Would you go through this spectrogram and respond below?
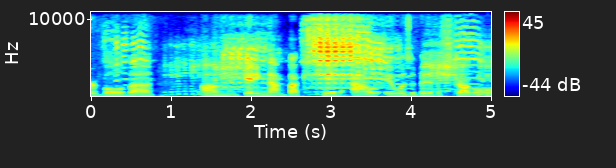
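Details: Nigerian Dwarf dairy doe named Maggie bleating while giving birth to twins, her first kidding, on a Northern California farm; steady, drawn-out nasal bleats nearly a second long, interleaved with people talking nearby.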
